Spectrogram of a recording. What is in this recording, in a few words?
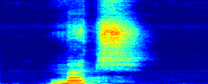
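"match", French; famille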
